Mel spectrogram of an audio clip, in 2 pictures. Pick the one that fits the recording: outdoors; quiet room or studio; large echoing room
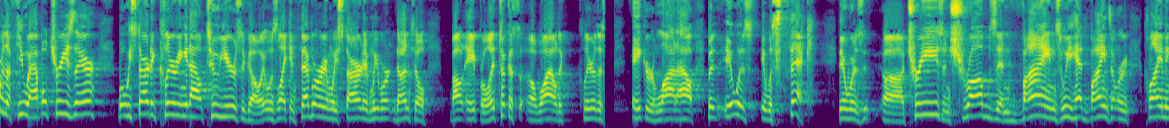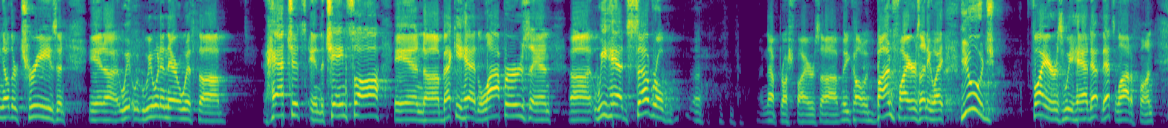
large echoing room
